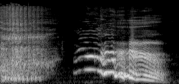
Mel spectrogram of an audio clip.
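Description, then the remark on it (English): An angry horse at the horse races lets out a harsh, breathy snort, then a rough, voiced squeal that wavers in pitch for about a second before cutting off. No one talks over it. “Listen, this one sounds angry.”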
